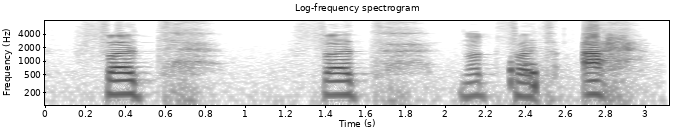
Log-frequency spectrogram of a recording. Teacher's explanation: Okay, don't say fat'ah. Now you're saying fat'ah. You're adding a hamza.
